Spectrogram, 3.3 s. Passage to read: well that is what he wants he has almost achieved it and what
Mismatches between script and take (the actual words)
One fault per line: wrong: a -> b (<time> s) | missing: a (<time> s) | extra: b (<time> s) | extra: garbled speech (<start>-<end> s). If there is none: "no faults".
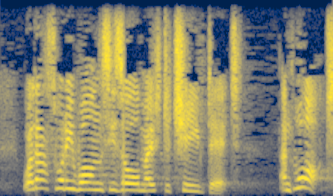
no faults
